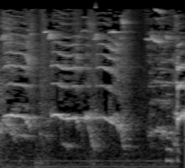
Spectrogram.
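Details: From a houseful litter of nine six-week-old Lab puppies, drawn-out high whines stretch and bend into howl-like wails, falling then rising again, over a faint low hum.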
